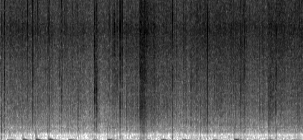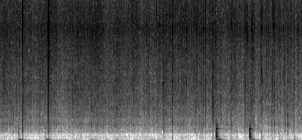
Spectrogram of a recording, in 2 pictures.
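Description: Turkey bacon and peppers fry in a pan for breakfast wraps, a steady soft sizzle broken by occasional louder pops and utensil clicks, with no talking.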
